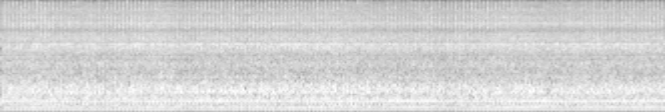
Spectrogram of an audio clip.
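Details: Craftsman push mower with Briggs engine after carburetor swap, new flywheel key, pull rope and lapped valves, started with starting fluid, carb now priming; water found in it: steady, even single-cylinder drone with constant hum; normal running.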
